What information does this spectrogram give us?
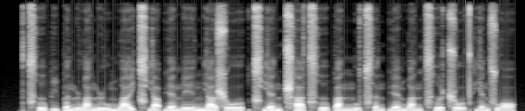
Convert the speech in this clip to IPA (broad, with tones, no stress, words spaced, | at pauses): t͡sʰɹ̩˦pi˥˨ pə˥˨nɻwa˨˦n ɻu˨˦mwa˨˦ɪ̯ t͡ɕʰjä̰˨˩pɥɛ˥˨ me˨˦ɪ̯ n̪jä˥˨ʂo˨˦ʊ̯ | t͡ɕʰjɛ˦nʈ͡ʂʰä˥˨t͡sʰɹ̩˥˨pa˥˨n n̪u˨˦t͡sʰə˨˦n pɥɛ˨˦mwa˨˦nt͡sʰɹ̩˥˨ ʈ͡ʂo̰˨˩ʊ̯t̪ʰjɛ˦n swɔ˥˨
